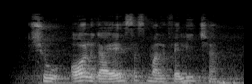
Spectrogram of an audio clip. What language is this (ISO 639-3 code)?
epo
